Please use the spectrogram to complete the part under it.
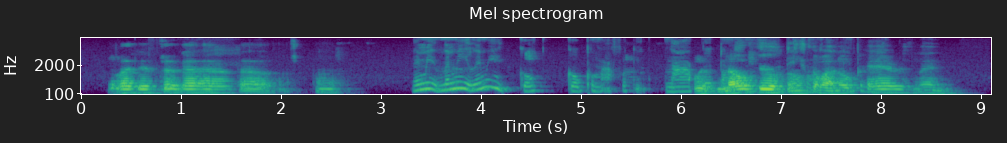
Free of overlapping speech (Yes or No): No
